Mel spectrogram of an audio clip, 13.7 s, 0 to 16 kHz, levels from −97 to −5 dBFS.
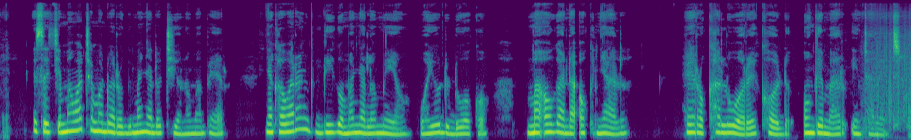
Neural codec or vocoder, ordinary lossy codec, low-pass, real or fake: none; none; 14.4 kHz; real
